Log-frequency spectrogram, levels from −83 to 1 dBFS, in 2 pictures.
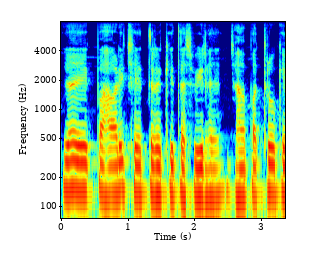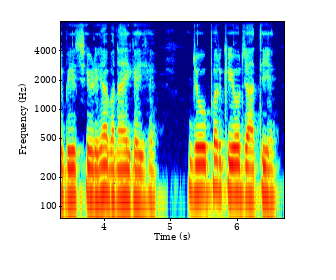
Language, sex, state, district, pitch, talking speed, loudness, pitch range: Hindi, male, Jharkhand, Ranchi, 130 Hz, 190 wpm, -14 LUFS, 125-135 Hz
